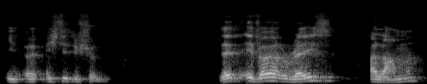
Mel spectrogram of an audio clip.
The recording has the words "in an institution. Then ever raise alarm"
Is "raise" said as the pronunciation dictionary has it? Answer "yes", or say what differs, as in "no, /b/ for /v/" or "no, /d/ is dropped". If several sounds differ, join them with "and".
yes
